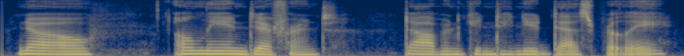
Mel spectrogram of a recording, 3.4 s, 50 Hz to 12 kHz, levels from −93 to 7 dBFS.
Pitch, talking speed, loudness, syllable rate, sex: 175 Hz, 105 wpm, -19 LUFS, 6.4 syllables/s, female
